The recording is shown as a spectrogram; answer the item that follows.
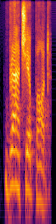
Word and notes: brachiopod: Indian

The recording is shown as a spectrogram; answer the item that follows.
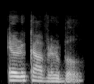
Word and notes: irrecoverable: Indian

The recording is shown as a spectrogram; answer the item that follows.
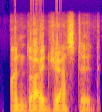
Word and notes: Undigested: American English

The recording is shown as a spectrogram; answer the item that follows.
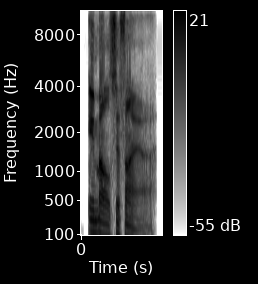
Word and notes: emulsifier: British English

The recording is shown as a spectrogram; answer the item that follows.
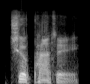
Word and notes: chapatti: British English

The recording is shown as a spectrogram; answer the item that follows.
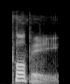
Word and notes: poppy: British English

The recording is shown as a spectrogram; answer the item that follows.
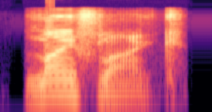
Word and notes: lifelike: British English

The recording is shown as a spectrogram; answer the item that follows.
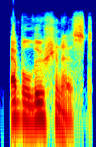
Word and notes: evolutionist: American English

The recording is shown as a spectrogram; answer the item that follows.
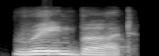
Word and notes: rainbird: Indian

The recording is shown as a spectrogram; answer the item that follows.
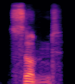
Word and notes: sonde: British English

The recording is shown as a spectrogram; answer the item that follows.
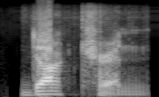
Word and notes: doctrine: American English

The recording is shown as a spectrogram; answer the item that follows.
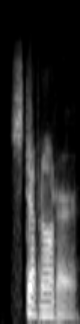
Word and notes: stepdaughter: American English

